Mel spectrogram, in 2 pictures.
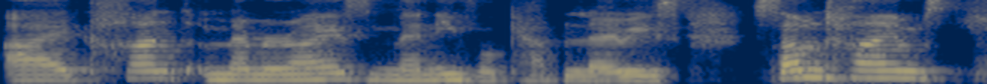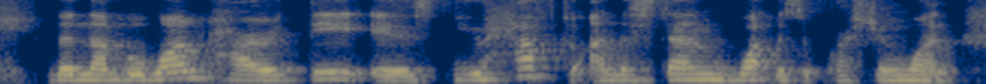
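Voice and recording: A woman at a medium pitch and moderate pace, with ordinary pitch variation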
